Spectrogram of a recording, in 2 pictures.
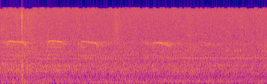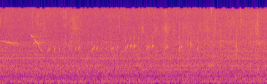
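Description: Steady rushing outdoor noise with small birds calling over it: short chirps about once a second at first, then a quick run of rapid chirps in the second half.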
